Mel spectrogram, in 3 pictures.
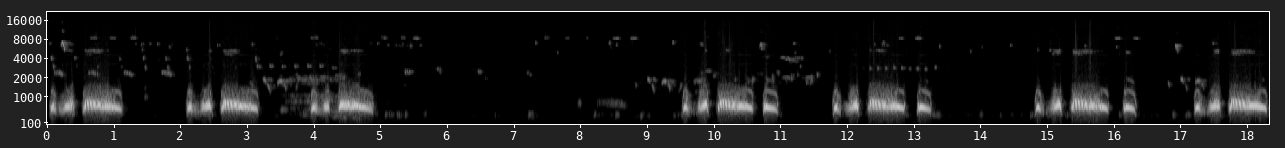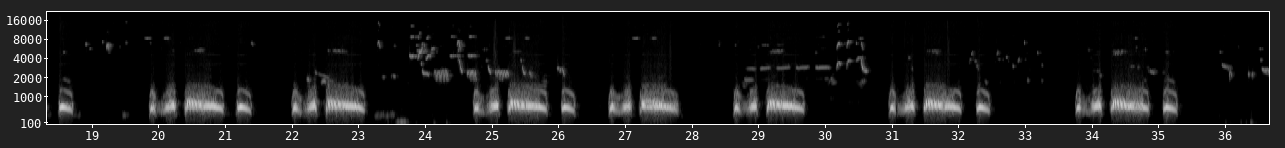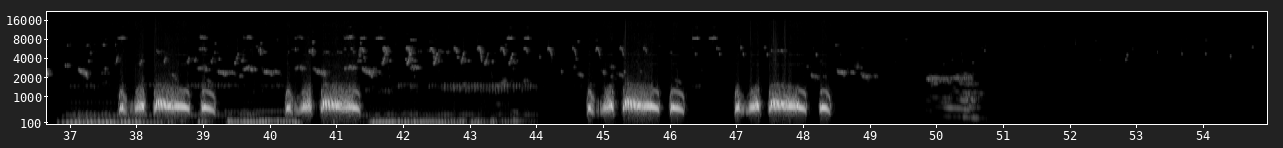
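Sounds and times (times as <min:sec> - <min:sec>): dove cooing: 0:00.0 - 0:05.5, 0:08.2 - 0:13.4, 0:14.7 - 0:18.9, 0:19.8 - 0:23.8, 0:24.6 - 0:27.9, 0:28.6 - 0:29.8, 0:31.0 - 0:32.6, 0:33.8 - 0:35.4, 0:36.0 - 0:48.6.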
